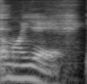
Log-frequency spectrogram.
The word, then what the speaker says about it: sommelier: Sommelier. – Yeah, there's kind of an N in there.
